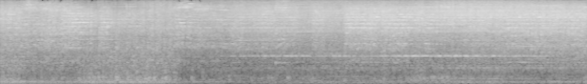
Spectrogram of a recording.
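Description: CSX diesel freight train passing: the locomotive's engine hum for the first few seconds, then the cars rolling by with a steady high-pitched wheel squeal from about three and a half seconds in.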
